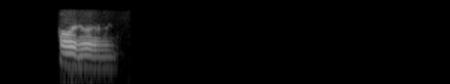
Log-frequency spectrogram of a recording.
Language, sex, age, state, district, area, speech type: Santali, male, 30-45, West Bengal, Bankura, rural, conversation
